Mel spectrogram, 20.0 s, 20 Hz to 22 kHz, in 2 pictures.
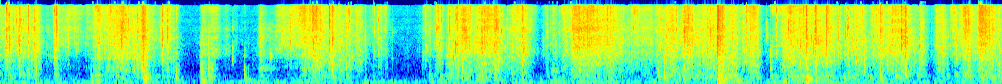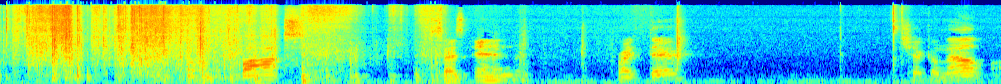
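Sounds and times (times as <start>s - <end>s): packaging crinkling and tearing: 0.0s - 12.9s.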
